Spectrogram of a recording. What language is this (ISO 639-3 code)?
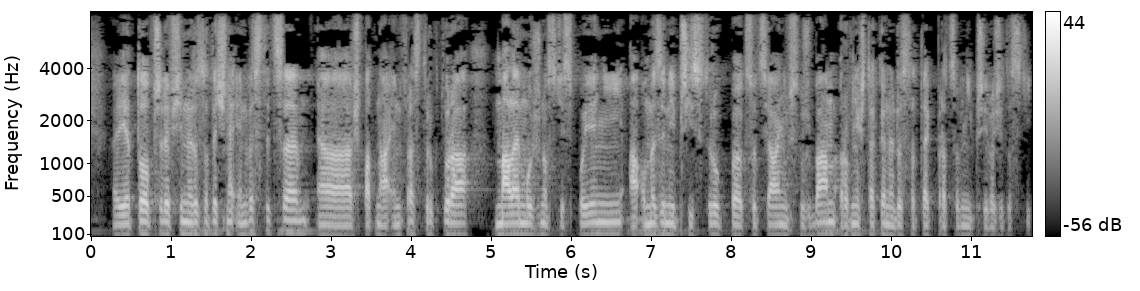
ces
